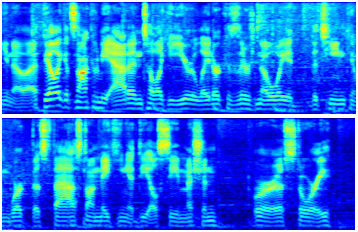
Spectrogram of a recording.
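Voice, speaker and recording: A man speaks very fast at a fairly low pitch with ordinary pitch variation. Music plays in the background. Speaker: gaming YouTuber. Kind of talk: casual talk to camera. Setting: home USB microphone. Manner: hesitant, stuttering, many filler words.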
